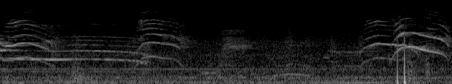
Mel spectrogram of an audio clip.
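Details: Pet cat or kitten meowing three times, each call long and wavering with a falling tail, separated by quieter pauses, a brief sharp knock near the end.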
